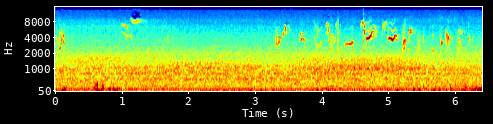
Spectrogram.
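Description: Small birds chirping: short, high calls, sparse at first and clustered a little past the middle, over a steady low background hum.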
